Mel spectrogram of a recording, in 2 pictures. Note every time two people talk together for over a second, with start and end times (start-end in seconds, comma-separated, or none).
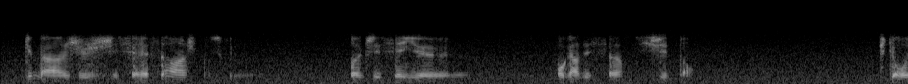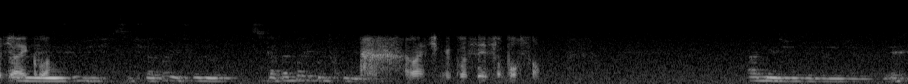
none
